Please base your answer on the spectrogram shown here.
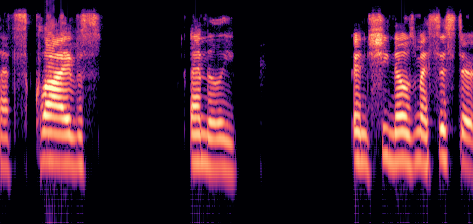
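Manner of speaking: secretive, hushed half-whisper. As Sakura, telling Pippa who Emily is, in a half-whisper. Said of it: "she's gonna whisper to Pippa and be like".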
